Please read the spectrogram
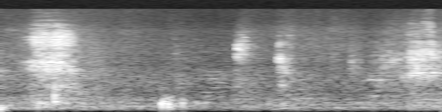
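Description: Mostly quiet room tone with a soft breath just after the start, then a few faint ticks of a stylus on a tablet's glass screen as a letter is handwritten.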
